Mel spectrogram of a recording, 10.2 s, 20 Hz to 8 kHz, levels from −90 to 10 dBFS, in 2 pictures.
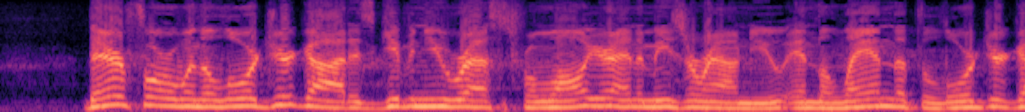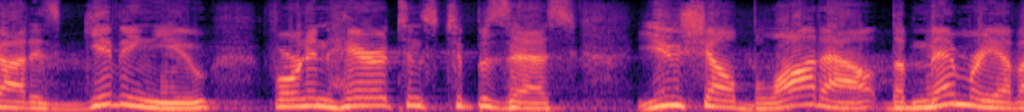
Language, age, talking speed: English, 40-59, 230 wpm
